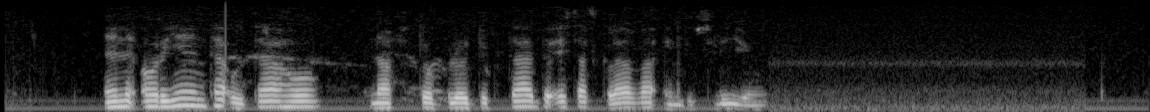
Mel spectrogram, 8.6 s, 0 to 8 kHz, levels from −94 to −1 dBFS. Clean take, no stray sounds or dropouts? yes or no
yes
